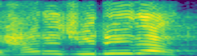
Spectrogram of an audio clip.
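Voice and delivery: amazed husband asking his wife; amazed disbelief. Retold or imitated. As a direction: pitch jumps way up in astonishment. Amazed at wife's repair.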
